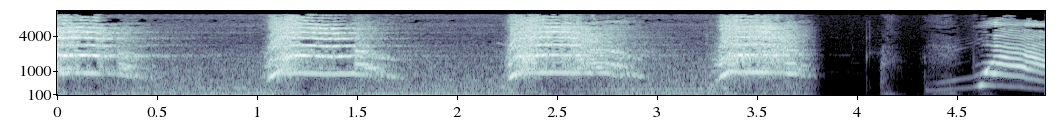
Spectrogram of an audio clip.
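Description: A fox standing at a back porch howls for its little dog friend to come back, in four loud, harsh, screeching bursts of similar length, each falling slightly in pitch, then goes quiet briefly before a shorter rising, wavering cry.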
